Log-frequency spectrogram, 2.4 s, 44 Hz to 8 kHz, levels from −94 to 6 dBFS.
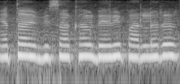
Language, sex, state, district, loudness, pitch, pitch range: Bengali, male, West Bengal, Jalpaiguri, -12 LUFS, 240 Hz, 235-250 Hz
